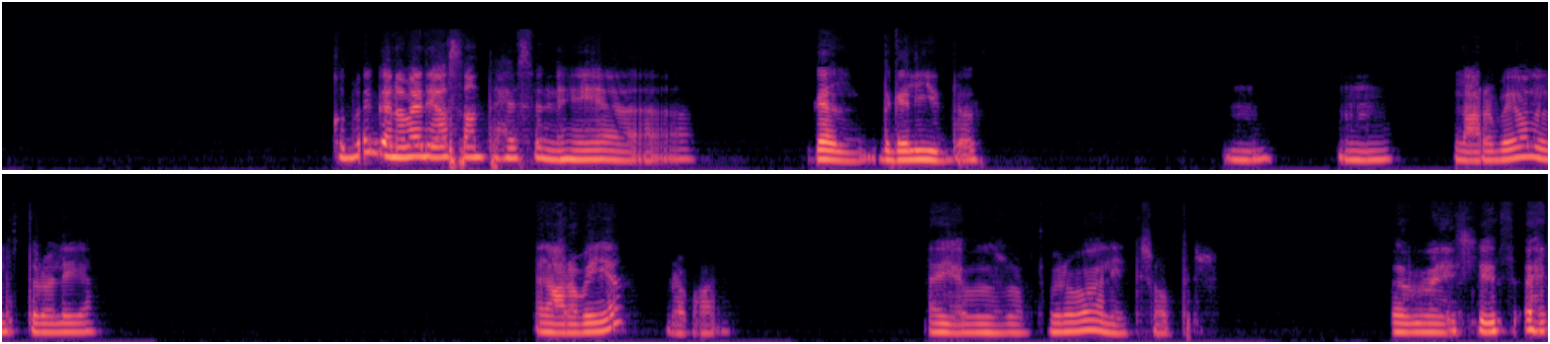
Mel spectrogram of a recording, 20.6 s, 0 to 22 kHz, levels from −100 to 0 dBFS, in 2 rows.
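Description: Throughout the speech, there is channel delay (comb filtering). One channel arrives roughly 5 ms late, and the two are summed to mono. Shared content cancels at evenly spaced frequencies, starting near 100 Hz. The speech sounds hollow and phasey.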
